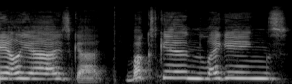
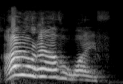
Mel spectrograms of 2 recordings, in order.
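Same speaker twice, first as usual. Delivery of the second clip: sudden loud, higher outburst; acted indignant denial; 4 semitones higher, 9 dB louder than usual. Policeman answering riders who asked about his wife, indignant. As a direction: shut the question down loudly. Cop snaps back at wife question.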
